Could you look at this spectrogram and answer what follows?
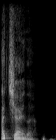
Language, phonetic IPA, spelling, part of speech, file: Russian, [ɐˈt͡ɕːæ(j)ɪn(ː)ə], отчаянно, adverb / adjective, Ru-отчаянно.ogg
- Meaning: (adverb) desperately (in a desperate manner); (adjective) short neuter singular of отча́янный (otčájannyj)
